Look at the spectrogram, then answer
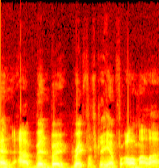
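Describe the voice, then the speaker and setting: The speaker talks at a moderate pace with a Tennessee accent. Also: man. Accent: Southern US (Tennessee). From Chattanooga, Tennessee (US South). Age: 80s+. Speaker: retired newspaper reporter. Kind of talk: interview. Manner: halting.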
